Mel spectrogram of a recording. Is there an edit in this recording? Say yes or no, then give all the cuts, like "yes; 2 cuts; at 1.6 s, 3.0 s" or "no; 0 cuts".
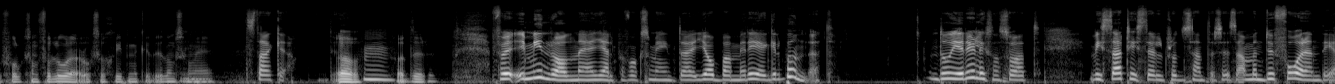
yes; 1 cut; at 4.9 s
